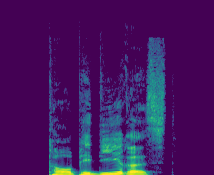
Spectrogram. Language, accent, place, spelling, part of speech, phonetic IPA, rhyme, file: German, Germany, Berlin, torpedierest, verb, [tɔʁpeˈdiːʁəst], -iːʁəst, De-torpedierest.ogg
- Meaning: second-person singular subjunctive I of torpedieren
